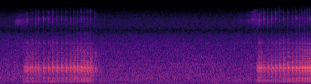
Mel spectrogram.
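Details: A pug snoring: two long, rattling, fluttering snore breaths, each about one and a half seconds, with a thin whistling tone running through them, separated by a quiet pause of about three seconds.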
